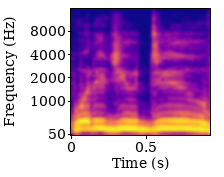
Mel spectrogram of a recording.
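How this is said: It is said in a kind, gentle tone.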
